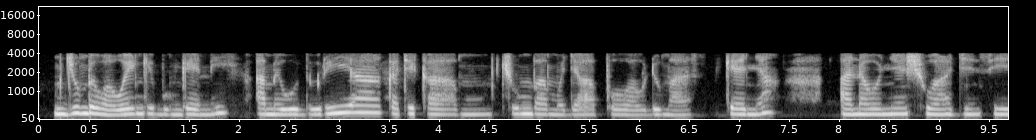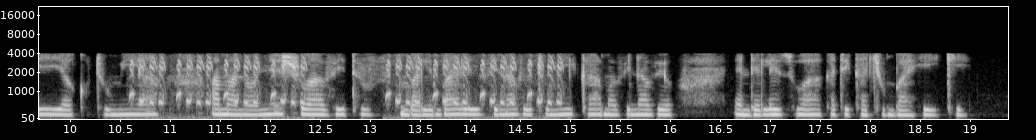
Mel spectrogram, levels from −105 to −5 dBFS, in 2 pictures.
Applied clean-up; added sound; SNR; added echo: none; Bird; 4 dB; none.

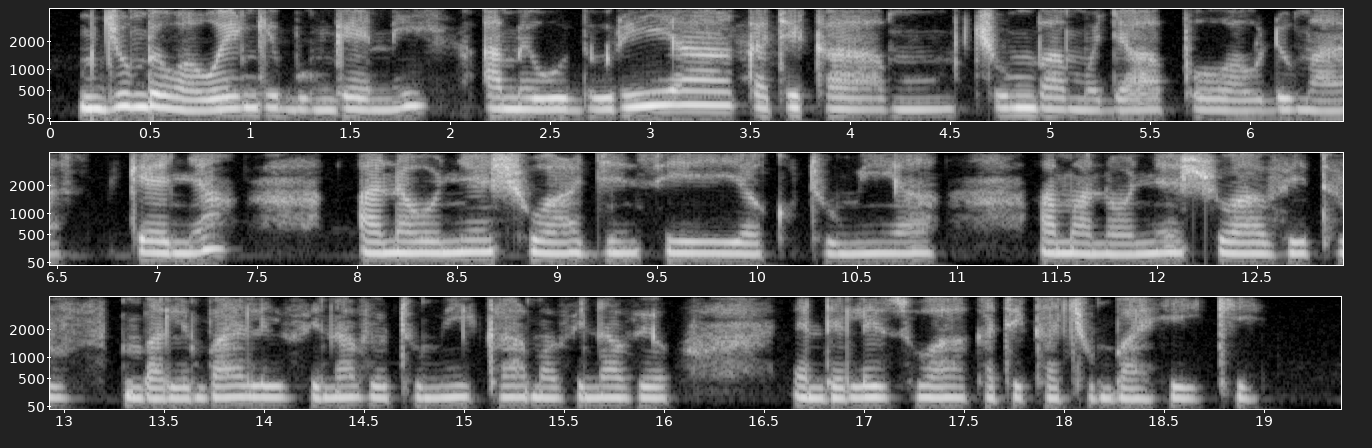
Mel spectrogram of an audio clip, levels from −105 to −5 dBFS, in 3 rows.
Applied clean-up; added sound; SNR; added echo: none; none; none; none.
